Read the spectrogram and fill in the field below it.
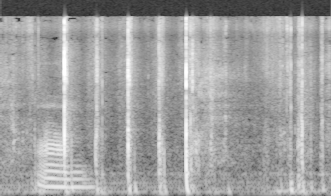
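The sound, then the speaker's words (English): A small, smoothly shuffling travel deck of tarot cards being shuffled, heard as sharp, irregular papery slaps and clicks spaced about half a second apart, with a brief hummed voice early on. “So with that in mind, I'm shuffling my little travel deck that I've been using for a couple clients while I've been here in the city.”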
